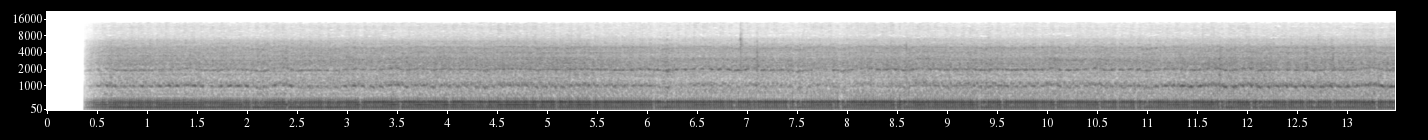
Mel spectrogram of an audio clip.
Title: yamaha r6 misfire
